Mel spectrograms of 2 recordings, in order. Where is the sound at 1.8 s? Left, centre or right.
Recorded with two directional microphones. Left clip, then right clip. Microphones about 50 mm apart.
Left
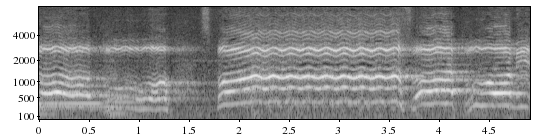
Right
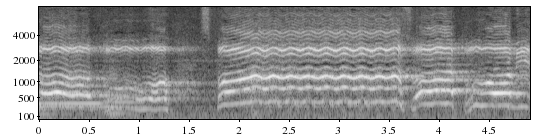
Left.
